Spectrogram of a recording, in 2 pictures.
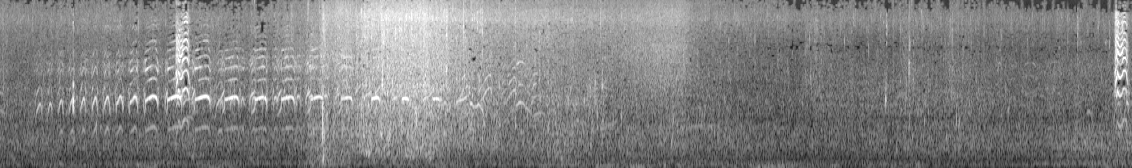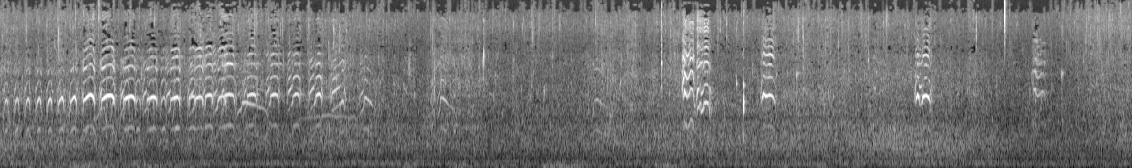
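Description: Faint bird calls: two long runs of quick, repeated high notes, one starting about a second in and one about fourteen seconds in, with a few single calls near the end. A brief rush of noise comes around four seconds in.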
